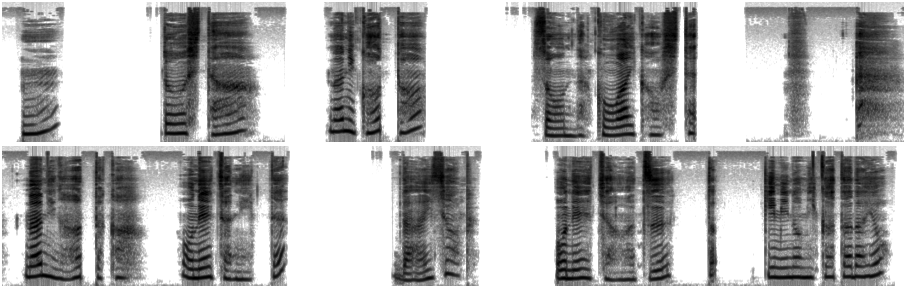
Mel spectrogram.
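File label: gentle older sister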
